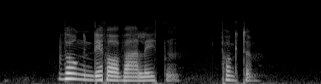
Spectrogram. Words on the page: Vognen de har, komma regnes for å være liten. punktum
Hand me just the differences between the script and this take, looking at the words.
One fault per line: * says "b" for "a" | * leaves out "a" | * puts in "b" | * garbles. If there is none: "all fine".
* leaves out "har komma regnes"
